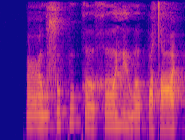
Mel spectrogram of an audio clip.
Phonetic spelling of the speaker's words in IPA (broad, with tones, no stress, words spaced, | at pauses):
ʕuː˨su˦pu˦ kɤ˨ xɤː˦lʲʊ˦˨wɤ˦ pʊ˨tˤe˦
